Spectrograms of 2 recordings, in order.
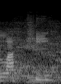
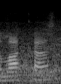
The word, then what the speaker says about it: latke: I've been saying it wrong. I've been calling it a latke. It's a latke.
